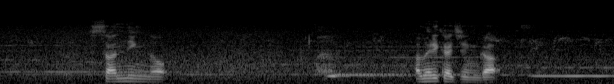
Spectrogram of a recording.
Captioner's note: speaking foreign language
